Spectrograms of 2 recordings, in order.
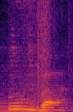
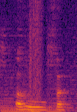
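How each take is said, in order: First: The first vowel sounds like 'oo' in moon. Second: The first vowel sounds like 'uh' in love. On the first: The speaker calls it right. "it's actually pronounced Uve, like this" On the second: The speaker calls it wrong. "I actually read it as Ove, right? Like love"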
